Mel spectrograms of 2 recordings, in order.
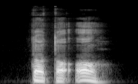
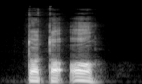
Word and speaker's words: totoo: Totoo. Totoo. Totoo is spelled as T O T O O.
